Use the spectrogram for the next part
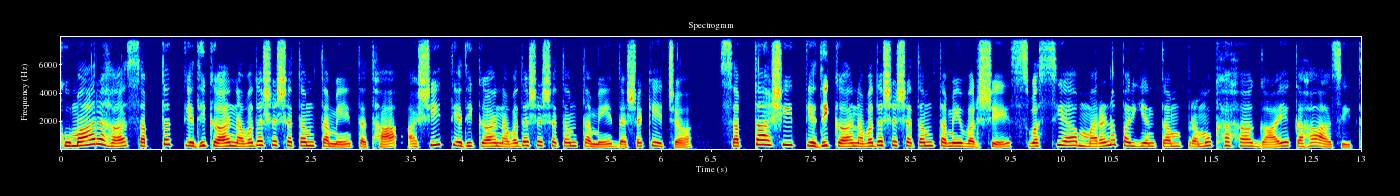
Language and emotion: Sanskrit, neutral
